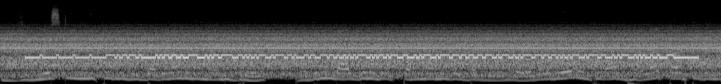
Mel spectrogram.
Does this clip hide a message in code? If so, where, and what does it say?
Yes: RTTY (45.45 baud, 170 Hz shift) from 0.2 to 7.0 s, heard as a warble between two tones, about 1400 Hz centre, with radio static, a steady whistle near 2090 Hz, room echo and speech in Kannada. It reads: SPOSTRZEGL JESZCZE INNE RZECZY.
